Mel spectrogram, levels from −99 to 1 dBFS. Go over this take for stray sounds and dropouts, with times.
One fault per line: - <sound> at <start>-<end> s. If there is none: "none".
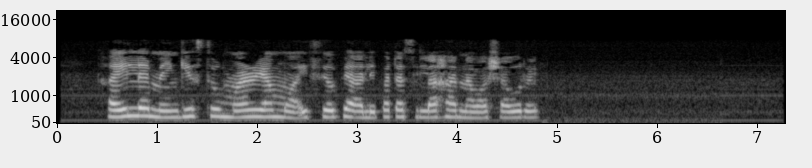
none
